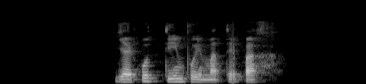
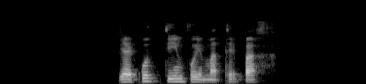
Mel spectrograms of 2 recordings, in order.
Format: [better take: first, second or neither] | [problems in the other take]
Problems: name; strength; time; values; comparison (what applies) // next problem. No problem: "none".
first | noise reduction (neural mask model DeepFilterNet 3)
